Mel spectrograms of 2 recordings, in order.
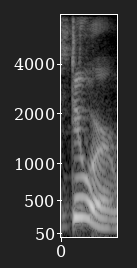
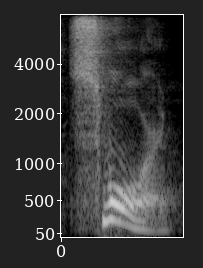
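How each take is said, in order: First: The name is said with two syllables, 'Stew-art'. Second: The name is said as one syllable, 'sword'. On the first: The speaker calls it wrong. "But it's not pronounced that way" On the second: The speaker calls it right. "It's pronounced sword"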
